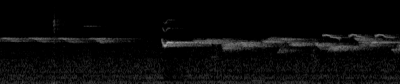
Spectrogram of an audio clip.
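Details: Orange-headed thrush decoy bird singing its fighting song, with a female's call included to stir the male. After a thin whistled opening, a loud run of sweet warbled phrases begins midway and carries on, with quick slurred notes rising and falling.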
